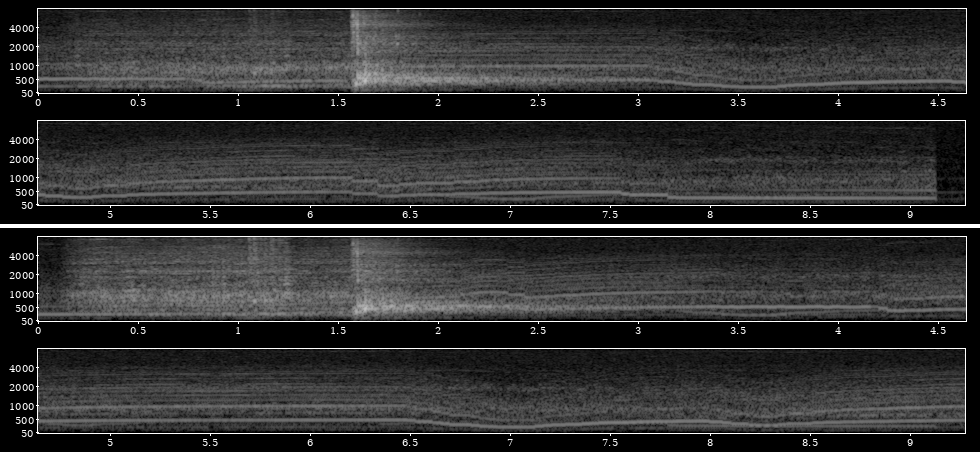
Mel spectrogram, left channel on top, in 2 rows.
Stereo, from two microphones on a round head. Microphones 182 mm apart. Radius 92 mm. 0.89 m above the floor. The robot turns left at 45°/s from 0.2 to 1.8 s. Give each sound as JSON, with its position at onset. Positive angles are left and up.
{"t": 1.6, "sound": "a splash", "side_deg": 20, "distance_m": 0.6}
